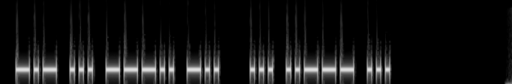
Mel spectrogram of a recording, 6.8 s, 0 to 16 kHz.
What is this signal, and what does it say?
Morse code, heard as a keyed tone, about 20 wpm, 660 Hz. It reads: KS8D S2S
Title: SOTA QSO Practice 20wpm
